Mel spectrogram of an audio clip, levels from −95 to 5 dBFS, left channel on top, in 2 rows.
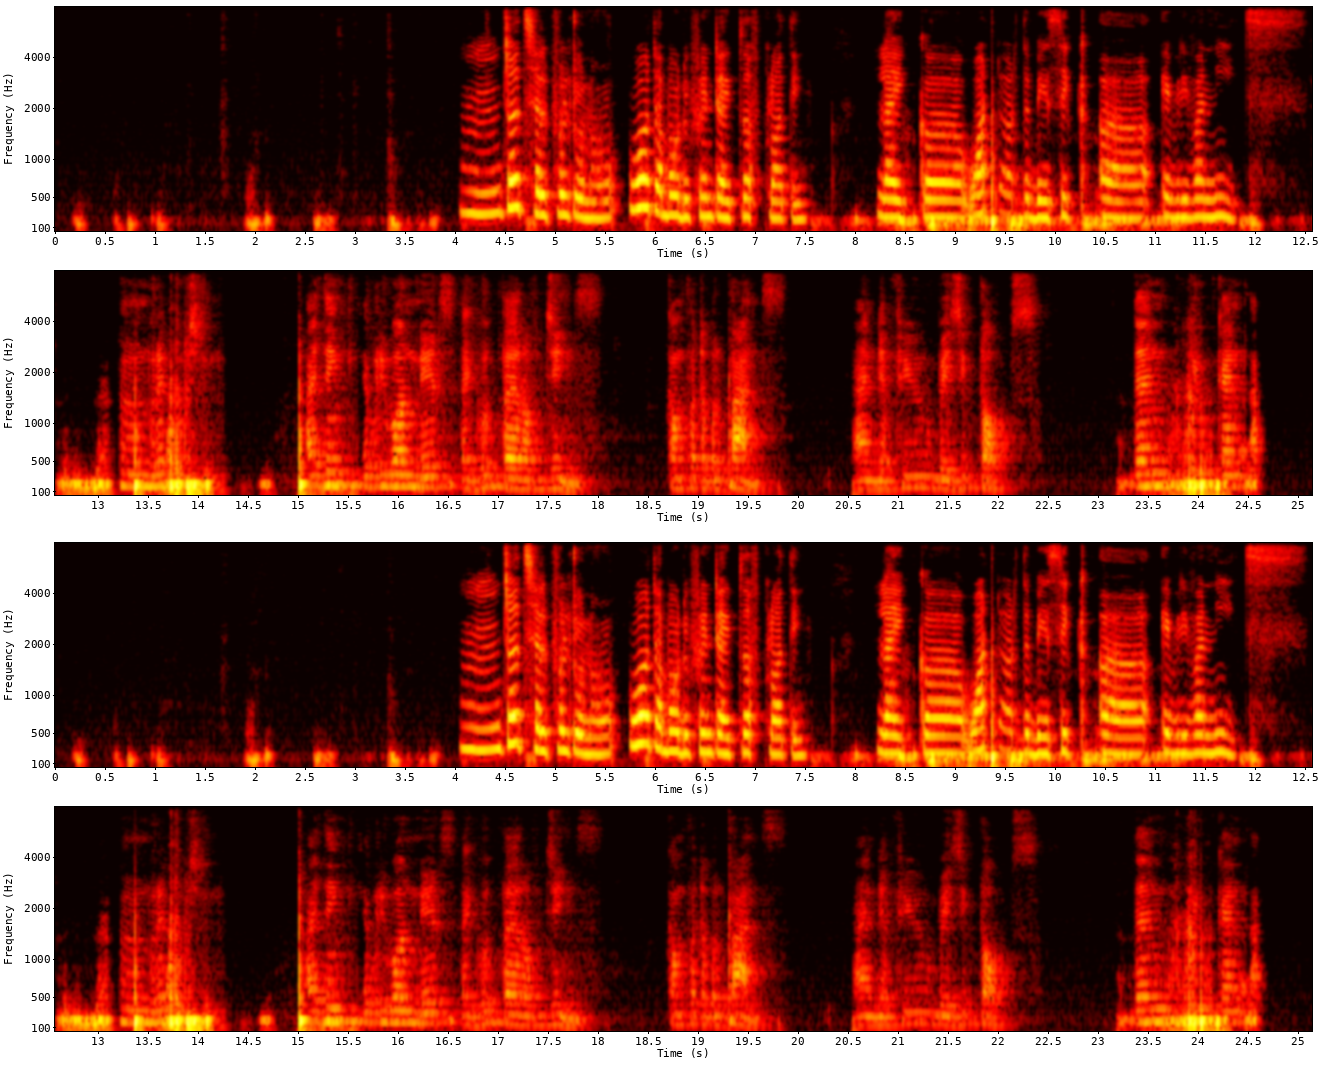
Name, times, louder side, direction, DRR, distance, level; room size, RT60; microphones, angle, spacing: voice 1, 3.7-7.5 8.0-12.1 12.6-14.2 14.6-14.7 15.0-15.3 23.2-23.4 23.8-24.6, right 1 dB, 15° right, 0.4 m, -21 dB
voice 2, 13.2-14.1 15.1-18.0 18.7-19.9 20.6-22.4 23.3-24.6, left 3 dB, 60° left, 0.7 m, -35 dB
3.5 x 3.4 x 2.4 m
head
